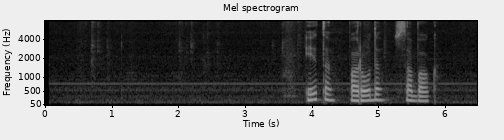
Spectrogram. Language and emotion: Russian, neutral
